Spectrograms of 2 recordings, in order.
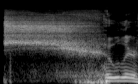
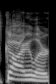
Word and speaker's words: Schuyler: I would think it's Skylar, but there's a U in there. SCHUYLER. I think it's Skylar, because I think that's how the Skylar sisters from Hamilton, I think that's how their name is spelled.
